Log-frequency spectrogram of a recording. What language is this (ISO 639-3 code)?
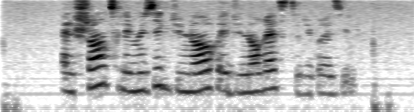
fra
